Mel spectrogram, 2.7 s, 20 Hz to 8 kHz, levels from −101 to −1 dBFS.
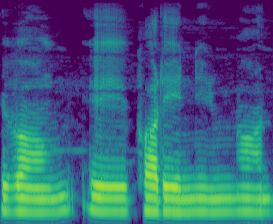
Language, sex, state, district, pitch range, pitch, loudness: Bengali, male, West Bengal, Malda, 125-135 Hz, 130 Hz, -20 LUFS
